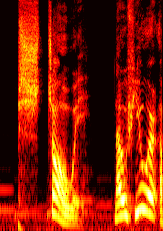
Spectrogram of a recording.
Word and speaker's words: pszczoły: P, sz, č, o, ły, I. Pszczoły.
